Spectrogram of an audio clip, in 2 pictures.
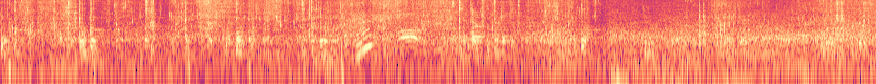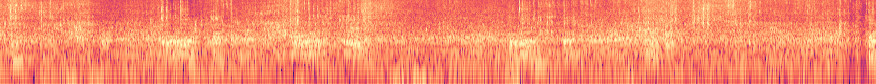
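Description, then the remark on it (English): A rowing boat moves across open water, with oars dipping deep under the water, splashing and churning steadily, wrapped in a constant wash of water and gusty wind noise against the microphone. “The other thing I want you to think about, if you can look at my oar for a sec, is your oars are going pretty deep under the water.”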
